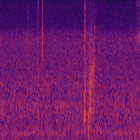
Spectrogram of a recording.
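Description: Steady rush of running water from a nearby stream, with a single short handling sound about a second and a half in.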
